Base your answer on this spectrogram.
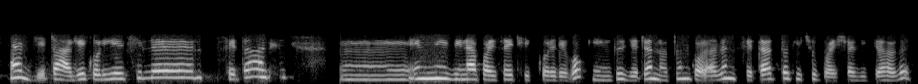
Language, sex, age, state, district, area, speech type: Bengali, female, 60+, West Bengal, Paschim Medinipur, rural, conversation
